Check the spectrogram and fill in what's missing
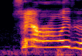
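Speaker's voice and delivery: very high, loud re-enacted threat; shouted threat. Man threatening to leave speaker there, shouting. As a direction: yell it as an ultimatum.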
